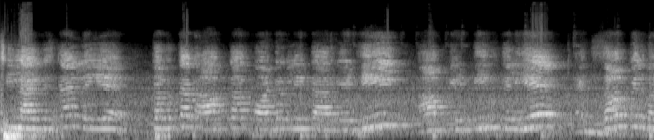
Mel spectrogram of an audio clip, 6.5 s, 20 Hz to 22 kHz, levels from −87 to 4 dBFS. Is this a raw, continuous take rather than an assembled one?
yes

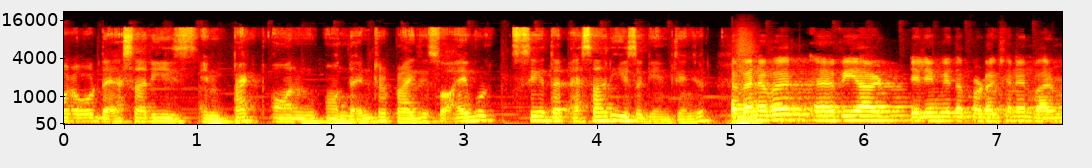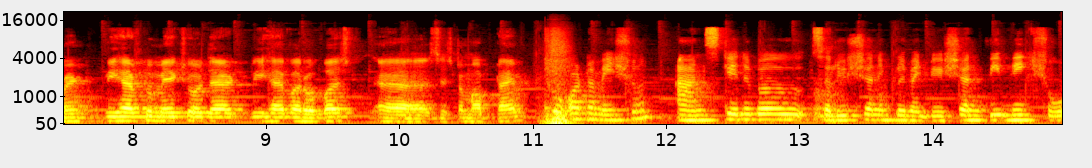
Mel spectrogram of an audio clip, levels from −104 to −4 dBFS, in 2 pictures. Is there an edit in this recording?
yes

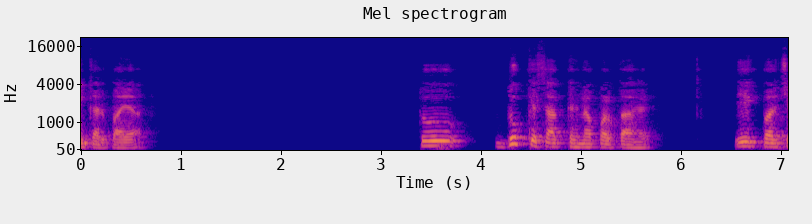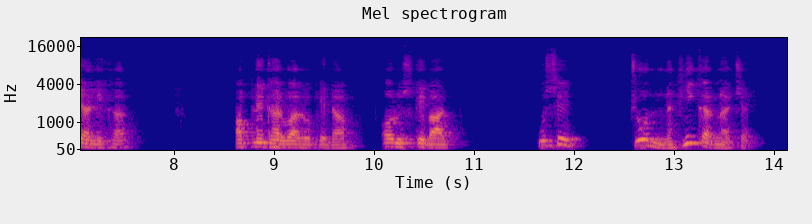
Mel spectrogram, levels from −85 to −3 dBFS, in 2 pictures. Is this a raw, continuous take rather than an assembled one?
yes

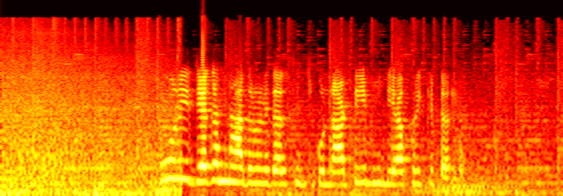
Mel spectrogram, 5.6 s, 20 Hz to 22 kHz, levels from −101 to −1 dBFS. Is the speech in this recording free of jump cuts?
yes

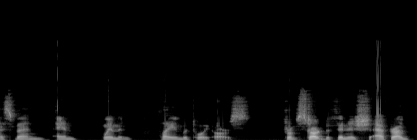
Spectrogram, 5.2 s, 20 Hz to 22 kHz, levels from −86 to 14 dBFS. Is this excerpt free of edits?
no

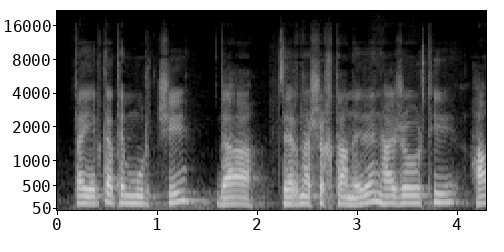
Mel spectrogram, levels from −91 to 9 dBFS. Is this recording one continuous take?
no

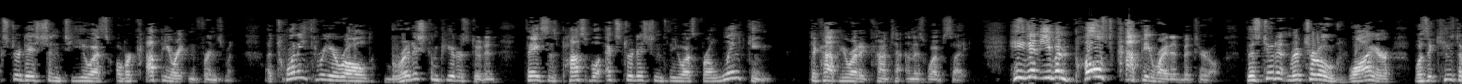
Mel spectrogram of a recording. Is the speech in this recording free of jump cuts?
no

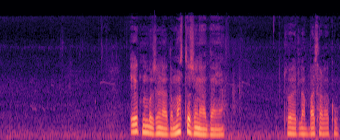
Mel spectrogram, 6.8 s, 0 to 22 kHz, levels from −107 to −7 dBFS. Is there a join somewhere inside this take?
no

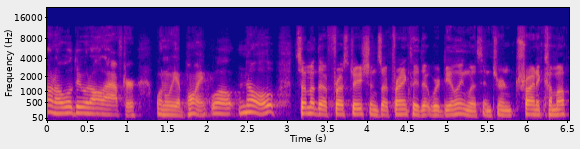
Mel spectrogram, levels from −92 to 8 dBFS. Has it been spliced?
yes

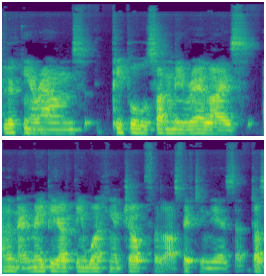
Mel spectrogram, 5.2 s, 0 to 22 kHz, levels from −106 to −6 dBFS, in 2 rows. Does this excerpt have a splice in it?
no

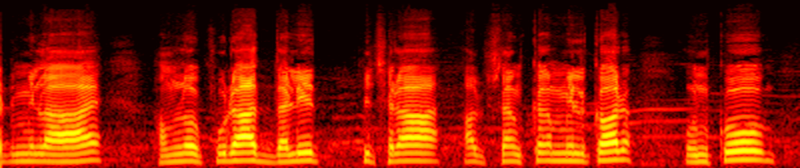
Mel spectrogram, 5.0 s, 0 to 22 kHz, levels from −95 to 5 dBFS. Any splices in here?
no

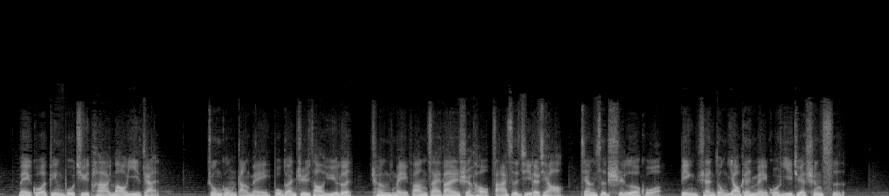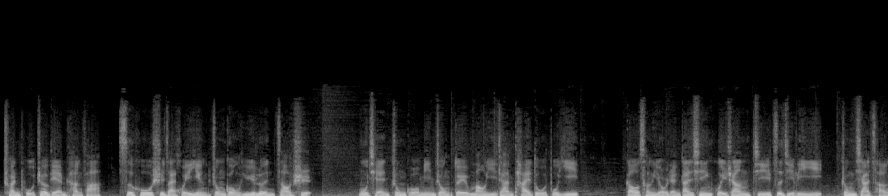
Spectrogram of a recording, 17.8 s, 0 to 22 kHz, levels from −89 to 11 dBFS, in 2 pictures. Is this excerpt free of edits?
yes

